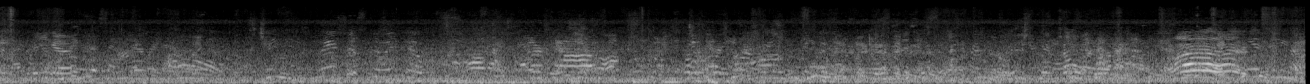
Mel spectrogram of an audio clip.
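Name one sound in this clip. An elderly man speaks to a small crowd outdoors.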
